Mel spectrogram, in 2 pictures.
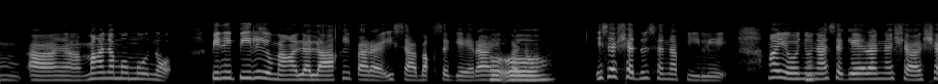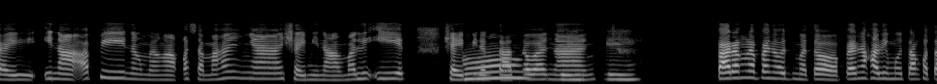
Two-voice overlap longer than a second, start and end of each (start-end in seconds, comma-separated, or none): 14.1-15.3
